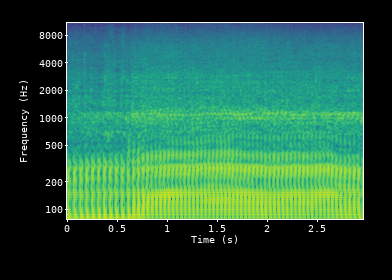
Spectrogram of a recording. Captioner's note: engine roaring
